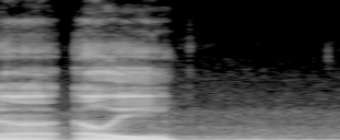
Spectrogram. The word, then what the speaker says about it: Ely: I'm stopped pretty much in between Ely, E-L-Y, I think that's how you say it, and Solon, and it's called the Atherton wetlands.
